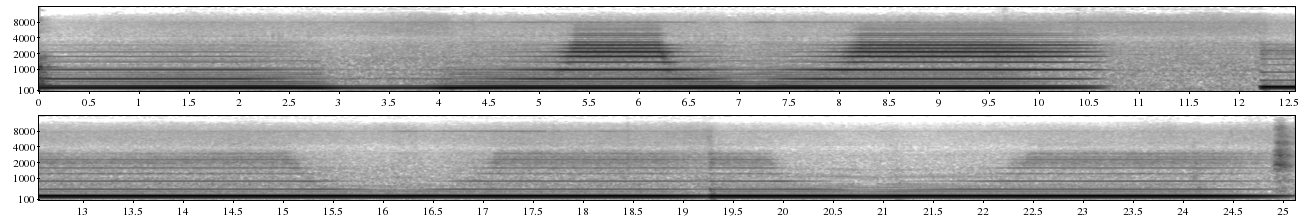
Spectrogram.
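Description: HackMe Rockit synthesizer holding a steady note on a complex waveform rather than a sine, its upper overtones opening up and closing down in turns as the filter cutoff is raised and lowered. About eleven seconds in the note stops briefly, then a slightly lower note is held and brightened and darkened the same way.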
